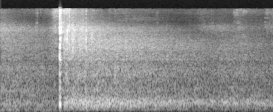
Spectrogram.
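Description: Tennis ball struck with a racket: one sharp pop about half a second in, echoing around an indoor tennis hall.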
